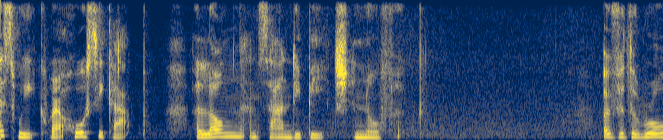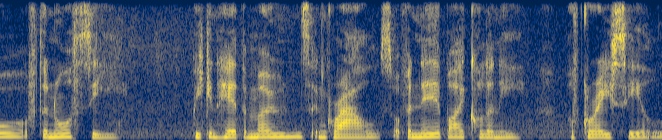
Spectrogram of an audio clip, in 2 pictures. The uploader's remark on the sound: The haunting cries of seals on a Norfolk beach. This week we’re at Horsey Gap, a long and sandy beach in Norfolk. Over the roar of the North Sea, we can hear the moans and growls of a nearby colony of grey seals.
